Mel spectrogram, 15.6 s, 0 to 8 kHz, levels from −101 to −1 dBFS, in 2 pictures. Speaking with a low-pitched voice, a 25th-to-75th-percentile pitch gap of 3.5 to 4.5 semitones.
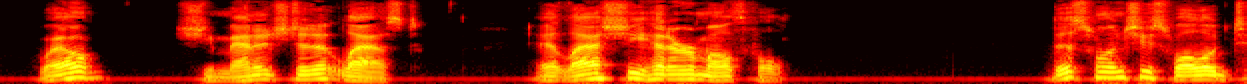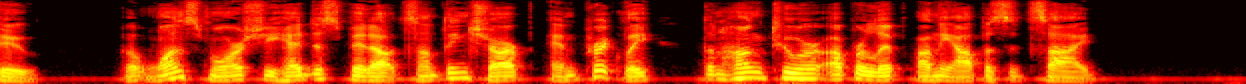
No: low, 115 Hz; average, 4.9 semitones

